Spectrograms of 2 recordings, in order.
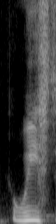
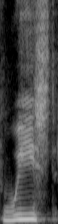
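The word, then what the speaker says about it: Wuest: table that says vincent's or whist wheast is spelled w-u-e-s-t uh yeah vincent's weast and robertson's i think i put robertson's that's wheast yep and then i think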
